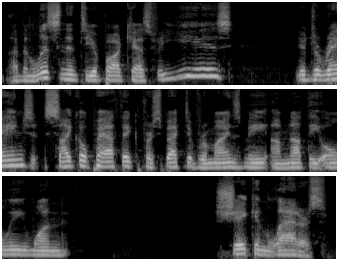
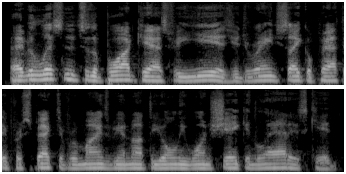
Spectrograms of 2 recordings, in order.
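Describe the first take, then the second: First: It is read in his plain accent. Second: It is read in a Boston accent.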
